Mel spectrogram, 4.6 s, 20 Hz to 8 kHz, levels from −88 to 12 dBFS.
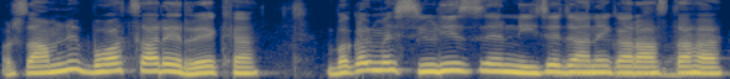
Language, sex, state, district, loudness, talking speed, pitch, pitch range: Hindi, male, Jharkhand, Garhwa, -10 LUFS, 185 wpm, 205 Hz, 185-235 Hz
